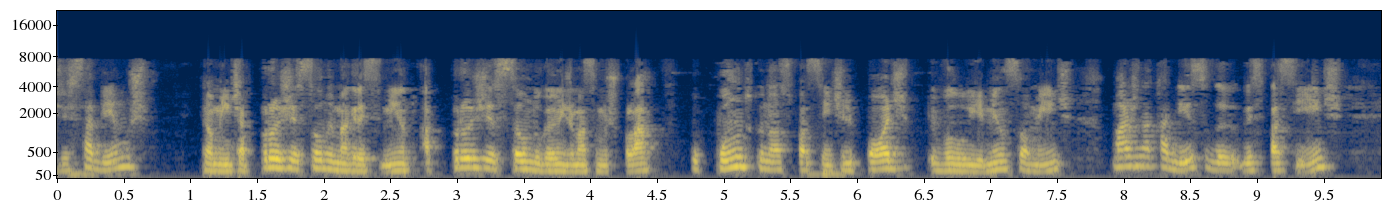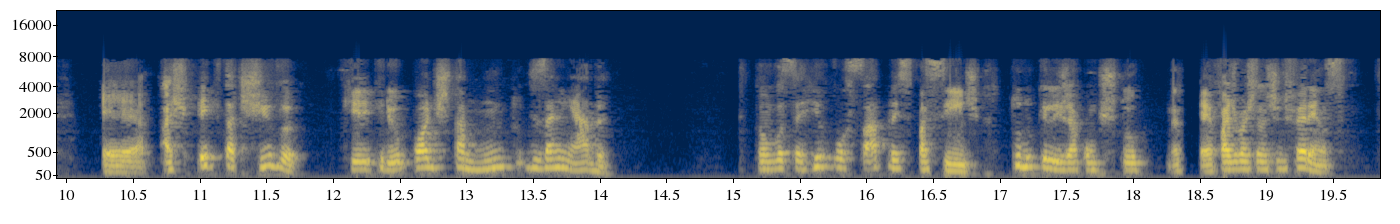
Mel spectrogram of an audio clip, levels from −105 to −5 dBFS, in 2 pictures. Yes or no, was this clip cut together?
yes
